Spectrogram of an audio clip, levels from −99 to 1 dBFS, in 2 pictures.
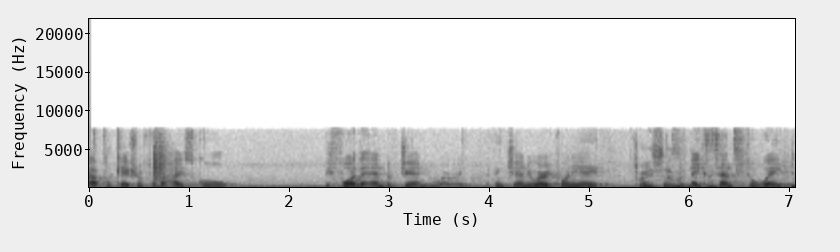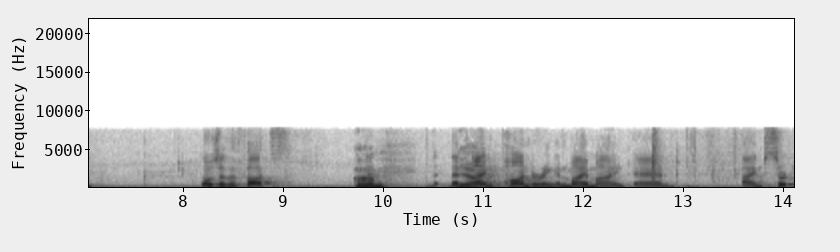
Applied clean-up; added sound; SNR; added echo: none; none; none; none.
